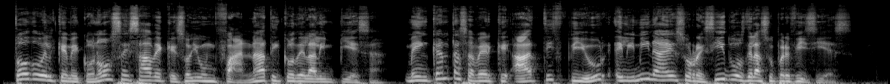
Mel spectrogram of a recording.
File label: with FX Audio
